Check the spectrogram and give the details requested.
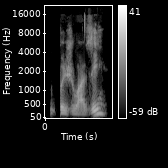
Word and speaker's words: bourgeoisie: And for the syllable stress, so bourgeoisie, bourgeoisie, bourgeoise, and bourgeois. So the stress will change in the first one.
